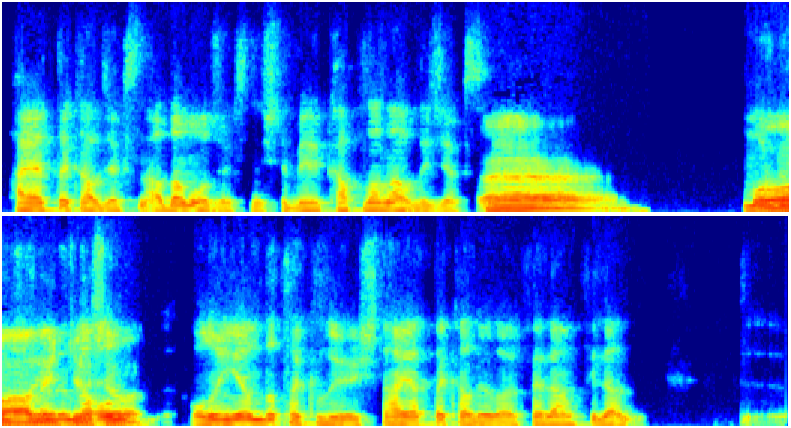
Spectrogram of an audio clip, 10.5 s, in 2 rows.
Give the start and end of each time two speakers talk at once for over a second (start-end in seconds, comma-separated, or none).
5.0-6.3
